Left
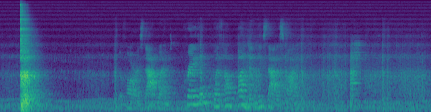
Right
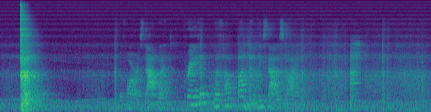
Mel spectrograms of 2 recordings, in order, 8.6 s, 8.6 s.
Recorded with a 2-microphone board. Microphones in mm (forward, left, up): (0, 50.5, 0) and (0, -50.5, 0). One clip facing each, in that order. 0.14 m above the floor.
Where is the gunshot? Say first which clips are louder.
Left 1 dB; 20° left (ahead or behind), 0.5 m.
